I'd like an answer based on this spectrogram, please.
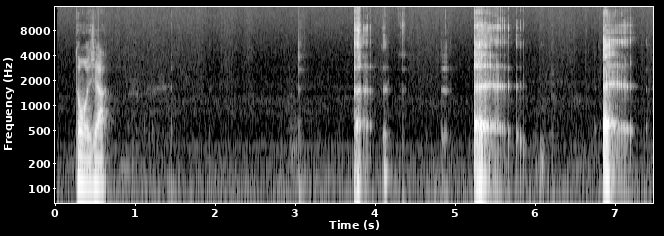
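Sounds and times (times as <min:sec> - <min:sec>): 
speech: 0:00.3 - 0:00.7
loud forced burps: 0:03.7 - 0:06.2, 0:06.8 - 0:07.4
small throat noises: 0:03.8 - 0:07.4.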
